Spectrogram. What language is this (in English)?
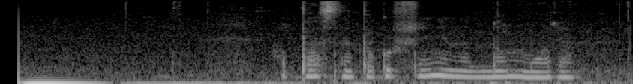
Russian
